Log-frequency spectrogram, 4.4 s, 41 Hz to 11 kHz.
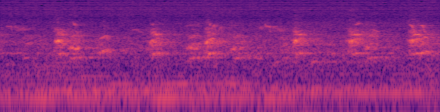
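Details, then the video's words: Neighbours' dogs, four of them, left outside all day, give clipped barks every half second or so, fairly close, with a deep background hum underneath. "4 Dogs Barking Allday"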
